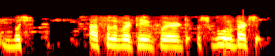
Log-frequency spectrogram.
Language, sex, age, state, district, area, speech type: Kashmiri, male, 18-30, Jammu and Kashmir, Baramulla, rural, conversation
